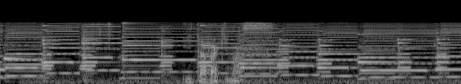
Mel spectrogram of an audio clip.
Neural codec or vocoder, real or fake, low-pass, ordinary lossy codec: none; real; 7.2 kHz; none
